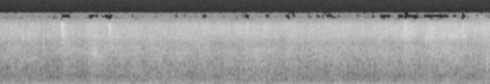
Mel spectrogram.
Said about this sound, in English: Just a little rain. We can use it.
